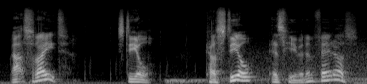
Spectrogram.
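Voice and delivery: put-on high, lilting Scottish accent; confident answer in mock Scots; Limmy. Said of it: "quoting a Limmy show".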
